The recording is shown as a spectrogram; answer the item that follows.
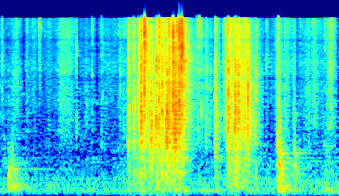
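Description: Tarot cards being shuffled by hand: a longer rustling riffle about halfway through, a shorter one near the three-second mark, then a light knock, likely the deck being squared.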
